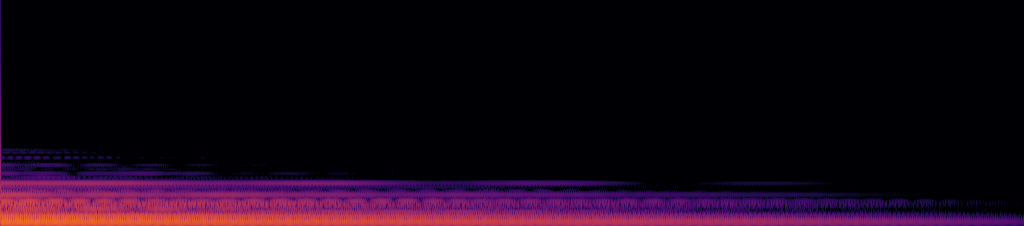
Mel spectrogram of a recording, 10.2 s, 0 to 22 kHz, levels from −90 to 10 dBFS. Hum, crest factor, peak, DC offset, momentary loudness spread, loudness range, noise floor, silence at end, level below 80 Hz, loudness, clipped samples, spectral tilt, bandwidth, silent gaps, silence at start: none; 16 dB; -18 dBFS; under 0.1%; 23 LU; 22 LU; -67 dBFS; 1.65 s; -34 dBFS; -34 LUFS; under 0.1%; -14 dB/octave; 1.1 kHz; none; 0 s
